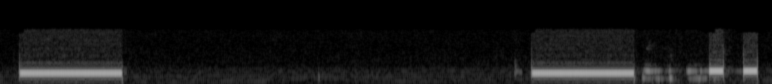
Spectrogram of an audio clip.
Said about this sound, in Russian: Ну, если не переключается, значит, телефон у него занят.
